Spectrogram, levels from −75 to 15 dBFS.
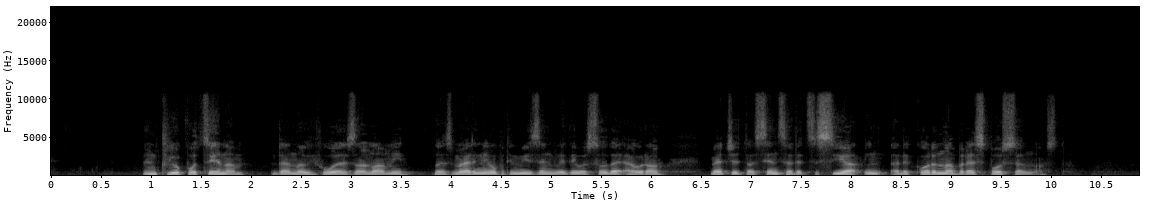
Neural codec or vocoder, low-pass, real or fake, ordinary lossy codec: codec, 16 kHz in and 24 kHz out, 0.8 kbps, FocalCodec, streaming, 65536 codes; 10.8 kHz; fake; none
